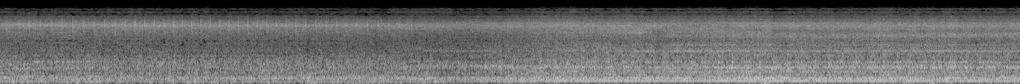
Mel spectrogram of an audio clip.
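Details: 1999 GMC Yukon V8 at idle: quick, fairly regular tapping knock about three or four a second over a rough hum; owner checking whether the engine is shot; source unknown.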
